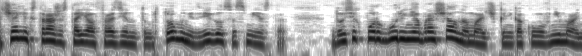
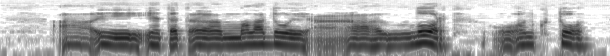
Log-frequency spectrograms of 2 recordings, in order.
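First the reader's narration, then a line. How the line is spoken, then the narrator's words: Mumbling guard captain. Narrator (Russian): промямлил начальник стражи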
